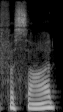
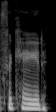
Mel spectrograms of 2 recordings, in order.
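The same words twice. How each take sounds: First: "facade" with a soft s sound; correct "facade". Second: "facade" with k and long a; misread "facade". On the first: Naming a word she hates, fuh-SAHD "facade". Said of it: "When I read something, I say it differently". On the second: Showing how she reads it, fuh-KADE "facade". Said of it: "I always read it". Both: Shown as a demonstration.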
